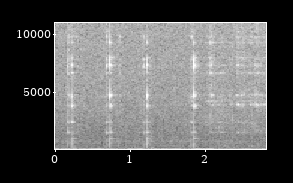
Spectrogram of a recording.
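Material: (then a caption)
Fired clay. A bisque-fired clay pottery piece, fired once in a kiln so it is lighter, slightly pink and changed in texture, is tapped lightly by hand. Each short, bright tap gives a glassy, clinky tick that dies away almost at once, over a steady low hum. The fired piece rings far clearer than the dull thud of unfired air-dried clay.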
